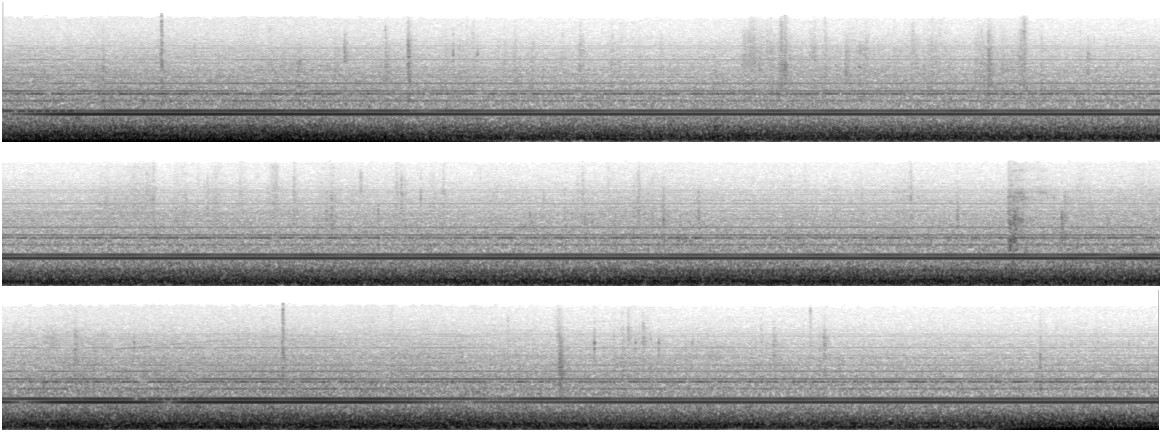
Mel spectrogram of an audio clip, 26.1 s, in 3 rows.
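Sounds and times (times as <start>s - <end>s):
high-pitched hum: 0.0s - 3.6s, 24.8s - 26.0s
low rumble: 0.0s - 3.7s, 24.8s - 26.0s.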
